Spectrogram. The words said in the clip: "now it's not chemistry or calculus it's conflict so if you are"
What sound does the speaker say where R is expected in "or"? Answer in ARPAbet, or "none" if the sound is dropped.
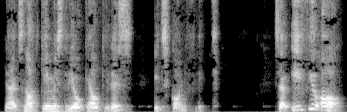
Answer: L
